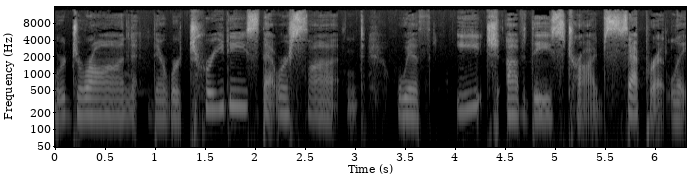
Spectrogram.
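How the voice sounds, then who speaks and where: At a fairly slow pace, a woman with an Arkansas accent speaks against a quiet background, the sound dry and close with no echo. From Arkansas, Little Rock. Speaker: museum director and local historian. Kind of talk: interview, historical explanation.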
